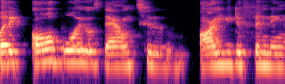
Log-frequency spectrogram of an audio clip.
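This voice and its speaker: This woman has a plain, everyday voice. She talks at a fairly slow pace with fairly even intonation. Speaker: firearm instructor. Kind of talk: livestream talk answering viewer questions.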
